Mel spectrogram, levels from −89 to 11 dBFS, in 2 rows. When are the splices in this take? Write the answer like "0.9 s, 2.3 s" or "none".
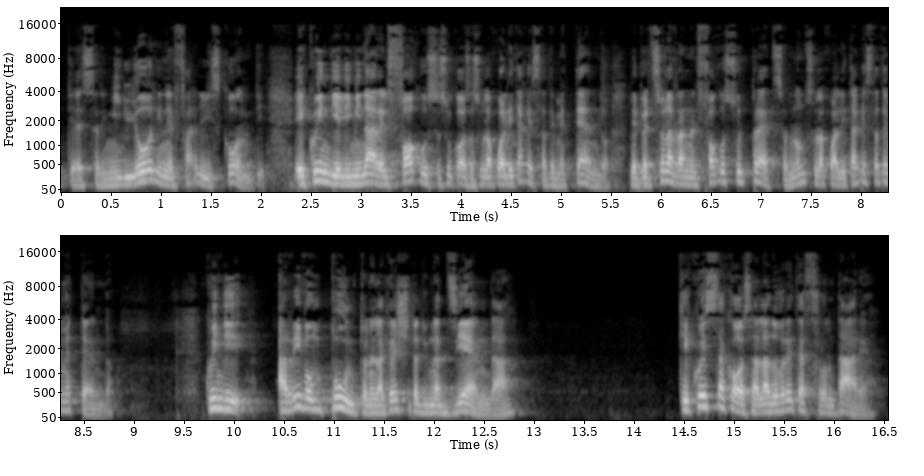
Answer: none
